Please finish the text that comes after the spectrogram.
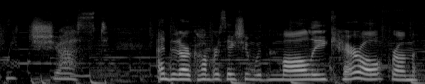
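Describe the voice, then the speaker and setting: A woman's voice: fairly high pitch, fairly even intonation, a little slow, soft background music. A woman hosting a live gaming show, chatting in a playful, giggly way. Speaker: stream show host. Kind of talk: casual live-stream chat.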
